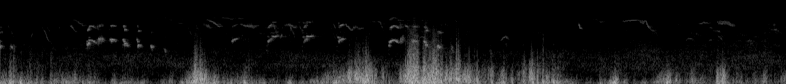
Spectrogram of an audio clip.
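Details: Bald eagles at their nest in Southwest Florida, from a live nest cam on 10 October 2024 at 17:26. Thin, high chittering notes come in quick broken series over gusty wind rumble and bumping noises.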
